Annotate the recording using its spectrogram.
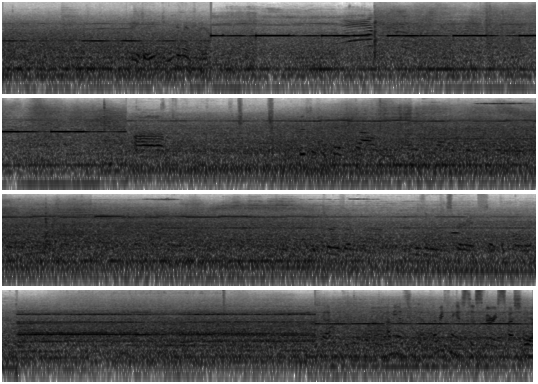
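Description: Heavy machinery engine running steadily, with a high whine over it that shifts pitch a few times.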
